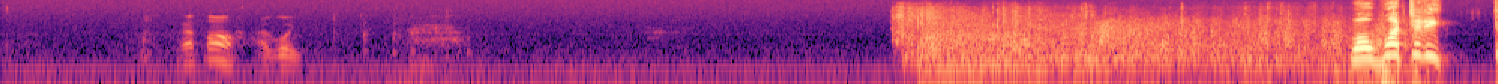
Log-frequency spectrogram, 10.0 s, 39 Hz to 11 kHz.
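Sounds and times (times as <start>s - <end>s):
speech: 1.2s - 2.2s, 9.0s - 9.9s
very big gun firing at a highly explosive target: 6.0s - 9.6s.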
